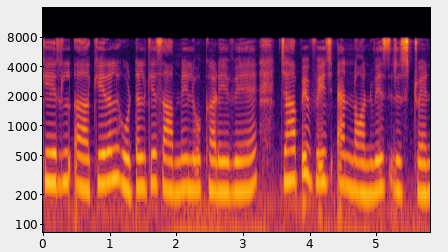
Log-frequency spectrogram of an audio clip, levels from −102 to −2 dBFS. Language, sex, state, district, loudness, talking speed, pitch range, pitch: Hindi, female, Bihar, Kaimur, -23 LUFS, 185 wpm, 215-255 Hz, 230 Hz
